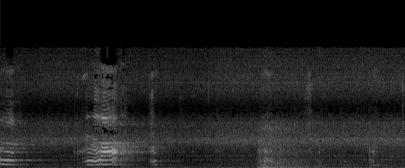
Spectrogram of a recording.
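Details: A newborn's first cry after birth: short, high-pitched cries and whimpers amid room noise and a loud rustle; ordinary crying of a newborn.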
